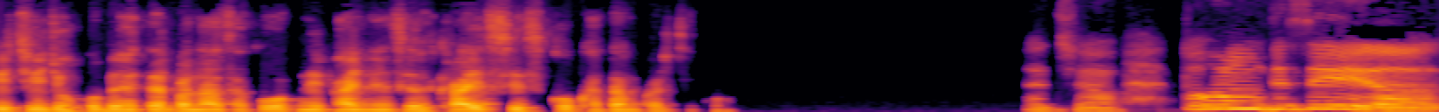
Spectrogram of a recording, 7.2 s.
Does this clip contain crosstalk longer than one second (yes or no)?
no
